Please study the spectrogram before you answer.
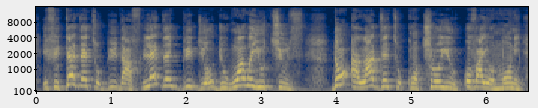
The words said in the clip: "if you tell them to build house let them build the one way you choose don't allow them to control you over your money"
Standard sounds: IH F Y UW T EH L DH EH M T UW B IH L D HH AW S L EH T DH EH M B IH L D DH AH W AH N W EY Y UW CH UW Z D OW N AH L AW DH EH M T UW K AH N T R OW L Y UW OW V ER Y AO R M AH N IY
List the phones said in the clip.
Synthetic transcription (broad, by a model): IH F Y UW T EH L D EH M T UW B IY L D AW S L EH T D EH M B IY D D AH W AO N W EY Y UW CH UW Z D OW N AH L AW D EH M T UW K AH N T R OW L Y UW OW V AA Y AO M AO N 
